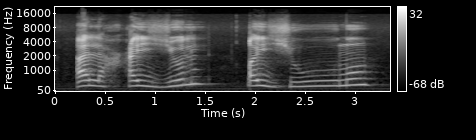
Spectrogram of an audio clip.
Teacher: اس ہا کو کہتے ہیں باریک والی ہا، حلق سے ادا کرتے ہیں یعنی باریک پڑھتے ہیں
